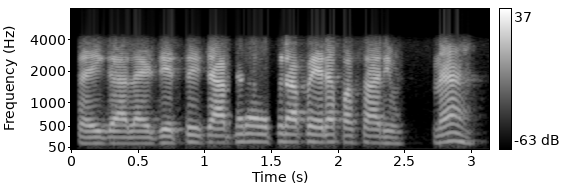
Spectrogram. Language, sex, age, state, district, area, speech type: Sindhi, male, 18-30, Gujarat, Kutch, urban, conversation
